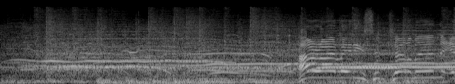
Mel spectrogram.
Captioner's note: crowd cheering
